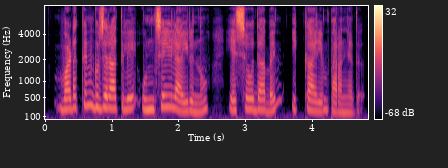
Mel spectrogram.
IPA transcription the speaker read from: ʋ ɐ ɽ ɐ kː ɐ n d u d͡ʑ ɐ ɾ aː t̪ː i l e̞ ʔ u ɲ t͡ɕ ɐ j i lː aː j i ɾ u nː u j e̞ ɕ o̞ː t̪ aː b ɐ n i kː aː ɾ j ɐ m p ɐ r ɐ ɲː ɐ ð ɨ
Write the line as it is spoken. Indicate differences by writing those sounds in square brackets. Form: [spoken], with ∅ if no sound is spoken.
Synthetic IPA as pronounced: ʋ ɐ ɽ ɐ kː ɐ n [ɡ] u d͡ʑ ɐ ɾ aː t̪ː i l e̞ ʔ u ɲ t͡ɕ ɐ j i [l] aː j i ɾ u nː u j e̞ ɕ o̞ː [d̪] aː b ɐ n i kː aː ɾ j ɐ m p ɐ r ɐ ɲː ɐ ð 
